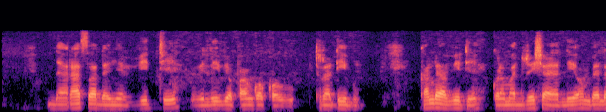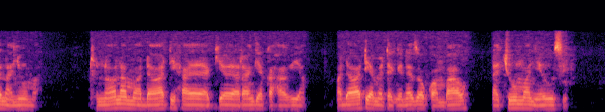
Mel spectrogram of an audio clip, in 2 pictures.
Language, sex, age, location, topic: Swahili, female, 25-35, Kisii, education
